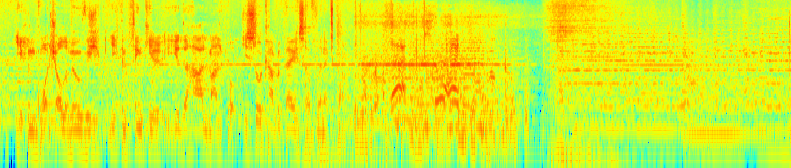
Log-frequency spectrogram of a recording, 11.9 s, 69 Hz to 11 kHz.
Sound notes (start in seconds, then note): 7.8 boat engine revving; 8.9 dramatic music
